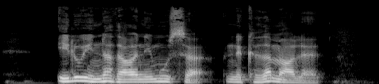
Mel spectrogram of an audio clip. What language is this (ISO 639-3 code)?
kab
